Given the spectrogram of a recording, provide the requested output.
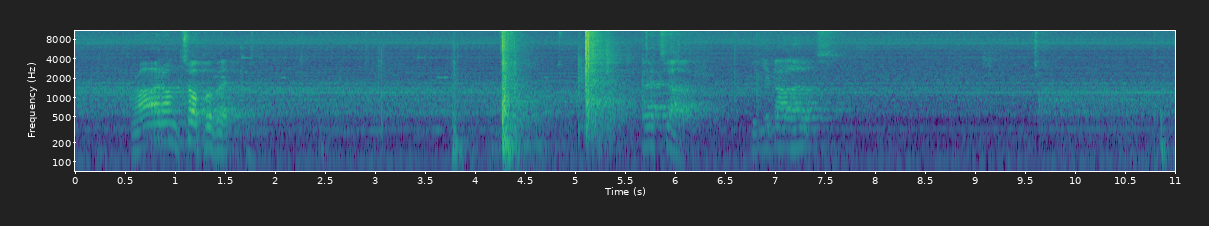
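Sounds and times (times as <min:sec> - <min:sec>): cricket bat cracking on ball: 0:04.3 - 0:05.6.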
